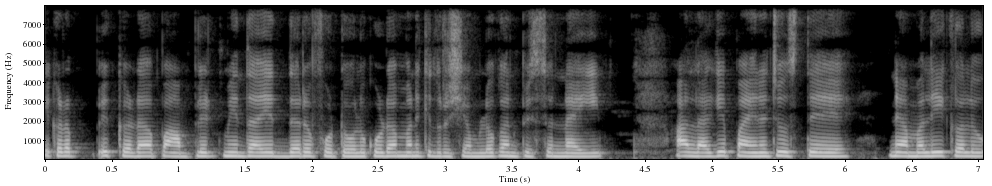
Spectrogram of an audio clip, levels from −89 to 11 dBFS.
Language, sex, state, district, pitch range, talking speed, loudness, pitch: Telugu, female, Andhra Pradesh, Guntur, 190-200 Hz, 145 wpm, -13 LUFS, 195 Hz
